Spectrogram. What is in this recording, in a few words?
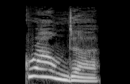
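"grounder", British English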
